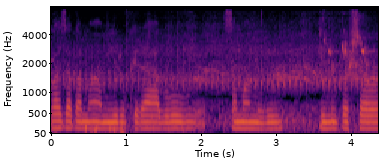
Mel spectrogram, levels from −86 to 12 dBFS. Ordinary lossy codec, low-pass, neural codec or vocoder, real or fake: none; 7.2 kHz; none; real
